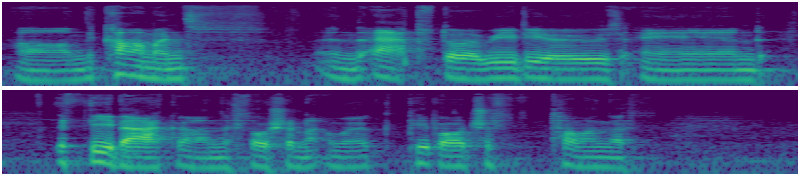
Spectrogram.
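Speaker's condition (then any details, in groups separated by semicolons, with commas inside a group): Deafness; unable to make phone calls unaided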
